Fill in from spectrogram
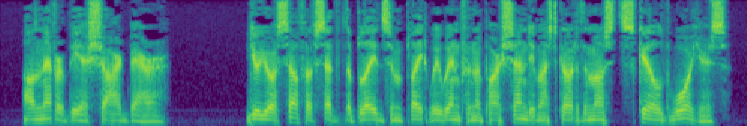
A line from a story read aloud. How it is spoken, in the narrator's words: Renarin said flatly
